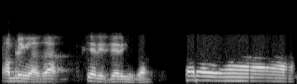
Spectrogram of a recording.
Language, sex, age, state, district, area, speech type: Tamil, male, 45-60, Tamil Nadu, Tiruppur, rural, conversation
